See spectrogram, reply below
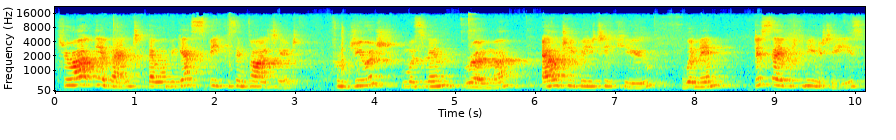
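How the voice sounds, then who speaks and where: A woman reads a formal prepared speech to a council meeting, measured and earnest, with emphatic phrasing. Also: fairly high pitch, sharp tone. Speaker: member of the public addressing a city council. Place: large council meeting room, indoors. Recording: echoey room from far off, faint noise.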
